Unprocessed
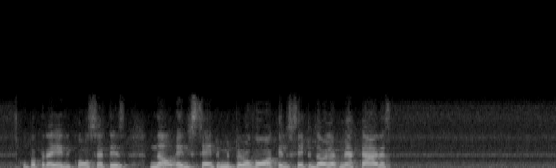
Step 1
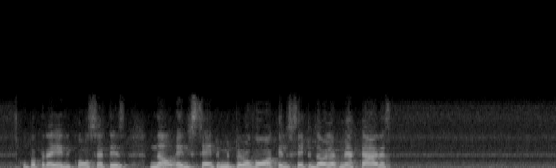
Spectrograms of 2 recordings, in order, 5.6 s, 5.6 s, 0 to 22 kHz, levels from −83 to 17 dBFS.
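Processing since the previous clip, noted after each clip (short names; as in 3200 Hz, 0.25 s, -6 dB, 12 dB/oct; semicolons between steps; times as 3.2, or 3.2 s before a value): low shelf 98 Hz +11.5 dB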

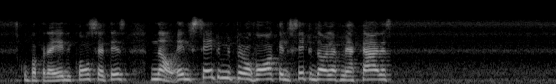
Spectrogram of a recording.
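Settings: bell 6800 Hz +11 dB 0.63 oct; gain -2.5 dB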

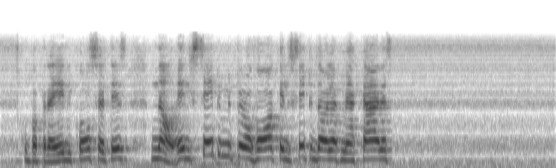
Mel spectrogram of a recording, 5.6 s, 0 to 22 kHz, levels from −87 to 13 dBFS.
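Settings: comb 1.8 ms, depth 80%; gain +8.5 dB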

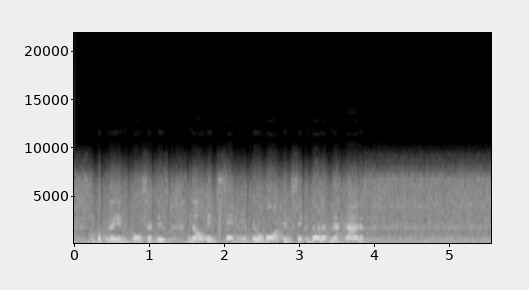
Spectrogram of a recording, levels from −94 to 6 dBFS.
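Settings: delta modulation 32 kbps, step -18.5 dBFS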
